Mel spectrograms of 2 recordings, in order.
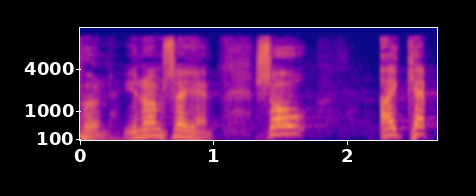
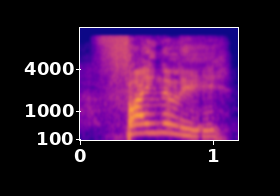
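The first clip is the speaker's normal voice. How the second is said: ordinary talk, nothing marked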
